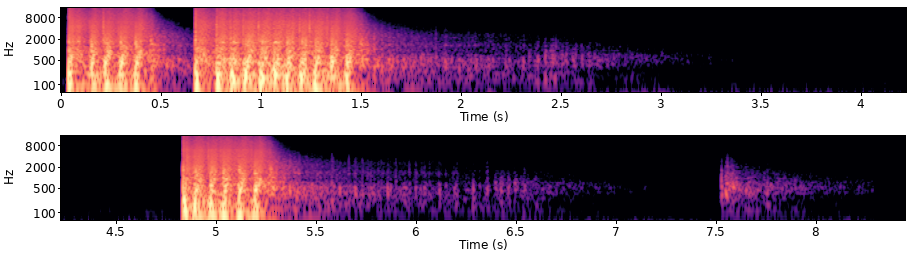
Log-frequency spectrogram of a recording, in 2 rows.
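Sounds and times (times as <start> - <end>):
machine gun: 0.0 - 2.0, 4.8 - 5.7.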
